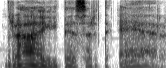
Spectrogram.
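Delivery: slow, low-key exotic merchant voice; unhurried desert trader offering treasures; mysterious desert merchant. Acted. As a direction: lure the customer in, slowly and softly.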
